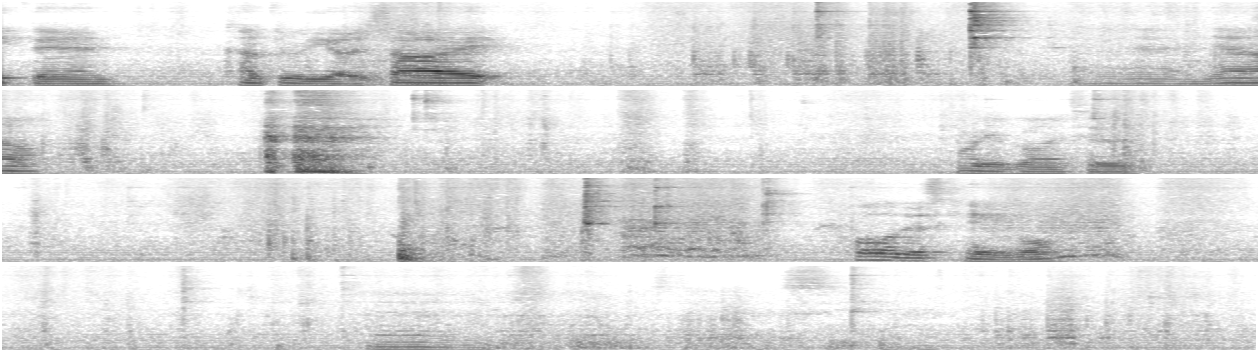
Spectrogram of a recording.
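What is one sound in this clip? A fabric cover rustles.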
